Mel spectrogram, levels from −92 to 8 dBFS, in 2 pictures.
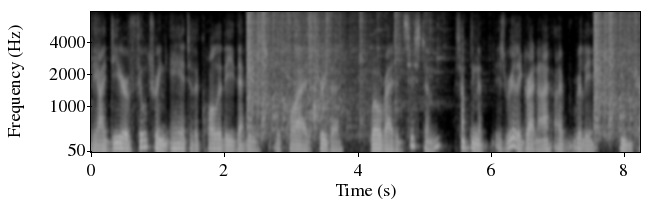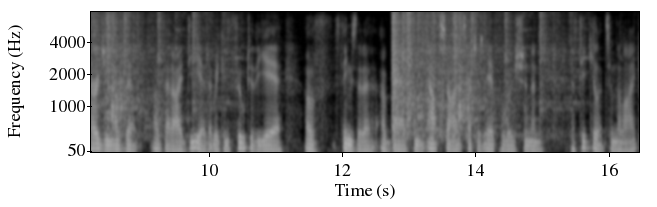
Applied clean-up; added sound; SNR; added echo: none; Crushing; 8 dB; none.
